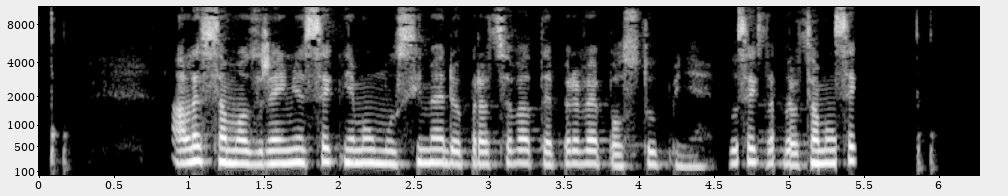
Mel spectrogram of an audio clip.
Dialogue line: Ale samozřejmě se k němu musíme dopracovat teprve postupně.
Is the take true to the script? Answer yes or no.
no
